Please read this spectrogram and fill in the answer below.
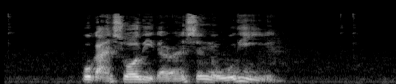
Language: Chinese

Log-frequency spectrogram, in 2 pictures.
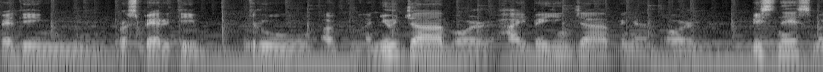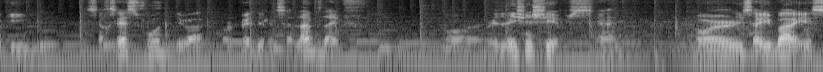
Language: Filipino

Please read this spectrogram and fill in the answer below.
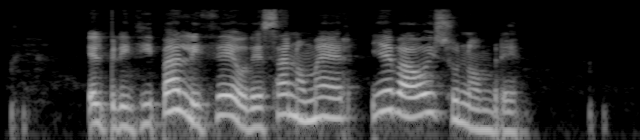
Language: Spanish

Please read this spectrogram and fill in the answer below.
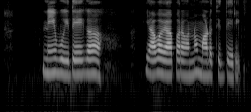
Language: Kannada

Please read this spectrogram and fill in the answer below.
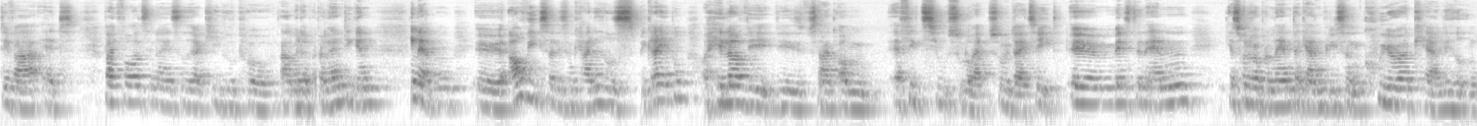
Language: Danish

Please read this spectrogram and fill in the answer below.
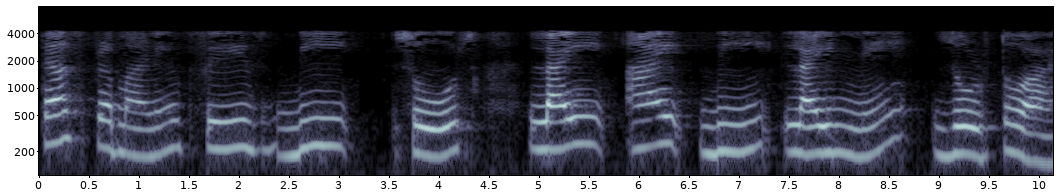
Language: Marathi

